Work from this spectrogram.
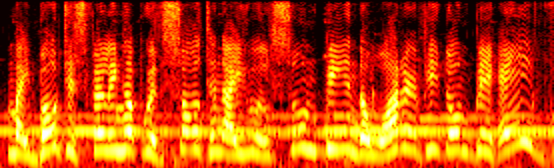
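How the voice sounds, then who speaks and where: A man's voice: very high voice, brisk, music in the background. A man playing a greedy, scheming, boastful brother in a children's audio folktale, with a gloating, theatrical delivery. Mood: panicked, angry. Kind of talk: children's audio drama acting.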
